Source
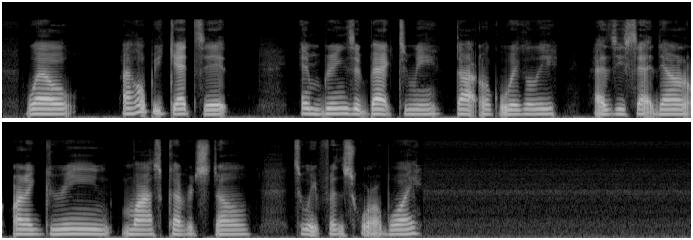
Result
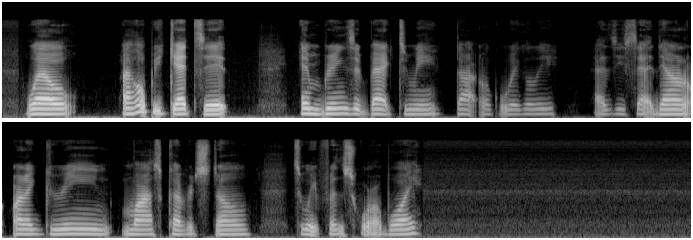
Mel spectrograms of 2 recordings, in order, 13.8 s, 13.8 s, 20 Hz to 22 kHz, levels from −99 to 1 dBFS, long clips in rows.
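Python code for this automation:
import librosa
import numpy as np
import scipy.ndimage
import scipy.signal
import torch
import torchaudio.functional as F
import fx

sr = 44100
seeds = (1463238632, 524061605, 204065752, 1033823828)

y = fx.gain(x, sr, db=fx.line((3.03, 10.0), (3.59, 2.5), (4.19, 2.5), (4.76, -7.0), (6.18, -7.0), (6.61, 5.0)))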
